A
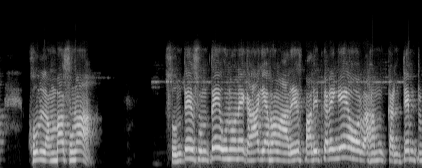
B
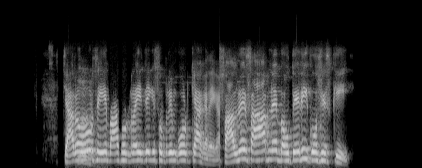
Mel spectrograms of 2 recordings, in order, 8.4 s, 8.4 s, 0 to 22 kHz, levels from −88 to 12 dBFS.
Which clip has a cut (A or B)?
B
